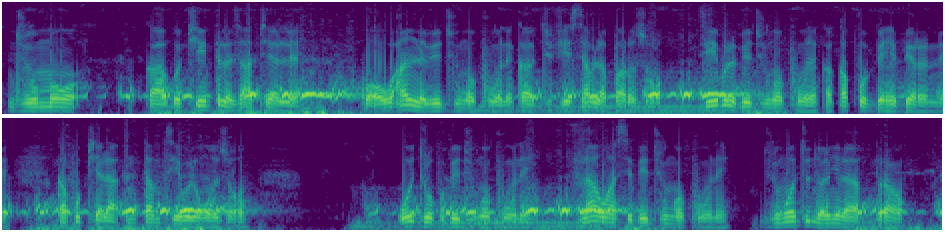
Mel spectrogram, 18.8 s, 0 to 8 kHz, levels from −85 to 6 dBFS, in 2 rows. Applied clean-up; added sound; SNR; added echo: none; Bird; 1 dB; none.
